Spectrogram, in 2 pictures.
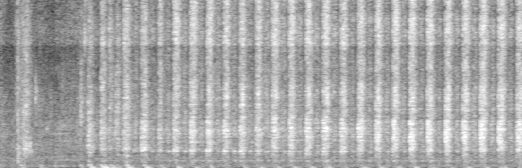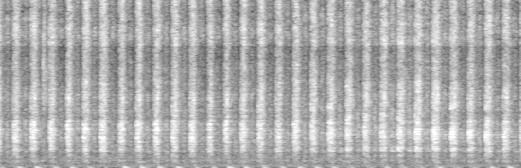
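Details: Rottweiler giving birth to puppies, panting steadily: fast, even breaths repeating a little over twice per second throughout, each a soft breathy puff, with no other clear sounds.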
